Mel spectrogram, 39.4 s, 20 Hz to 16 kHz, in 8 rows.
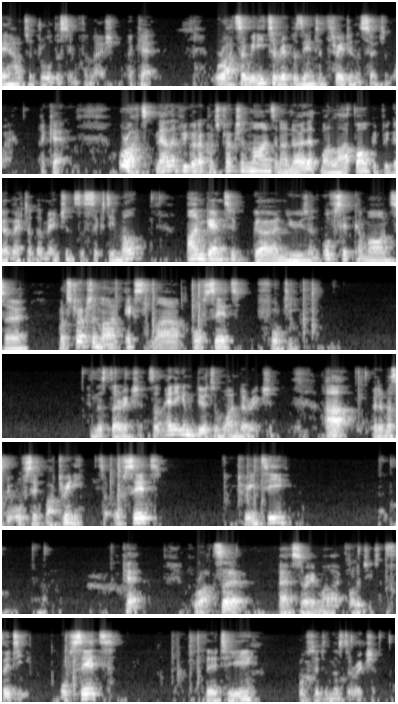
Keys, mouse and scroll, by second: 0.6 middle click, 0.6 middle click, 0.9 middle click, 1.4 middle click, 1.7 middle click, 1.8 middle click, 2.1 middle click, 3.8 middle click, 5.2 middle click, 9.3 click, 11.8 click, 16.1-18.7 typing, 20.8 click, 21.2 typing, 21.2 click, 23.6 Escape, 24.2 click, 24.5 Delete, 25.8 typing, 27.1-27.9 typing, 29.5 click, 30.0 click, 30.7 Escape, 31.6 middle click, 31.6 middle click, 32.5 middle click, 33.2 middle click, 33.2 middle click, 34.0 click, 34.4 Delete, 34.7 click, 35.2-36.9 typing, 38.8 click, 39.3 click.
